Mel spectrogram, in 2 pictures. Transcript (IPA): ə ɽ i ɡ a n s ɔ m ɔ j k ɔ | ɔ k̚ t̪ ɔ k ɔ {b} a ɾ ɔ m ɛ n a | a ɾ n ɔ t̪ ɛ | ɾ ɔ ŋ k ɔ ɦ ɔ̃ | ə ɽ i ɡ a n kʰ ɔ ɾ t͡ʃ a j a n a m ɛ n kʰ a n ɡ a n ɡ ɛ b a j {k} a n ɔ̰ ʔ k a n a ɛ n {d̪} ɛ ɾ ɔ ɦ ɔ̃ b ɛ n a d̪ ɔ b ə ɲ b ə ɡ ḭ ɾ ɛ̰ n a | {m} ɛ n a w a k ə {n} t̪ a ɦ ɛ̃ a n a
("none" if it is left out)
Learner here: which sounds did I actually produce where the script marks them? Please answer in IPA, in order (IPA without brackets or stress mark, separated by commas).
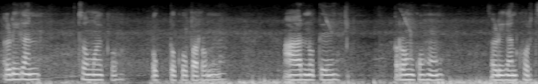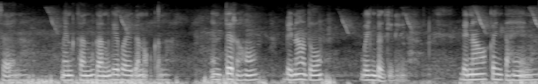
p, ɡ, t̪, b, ɲ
